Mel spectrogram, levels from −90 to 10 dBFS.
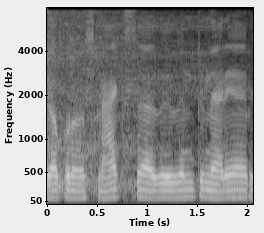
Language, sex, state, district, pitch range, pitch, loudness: Tamil, male, Tamil Nadu, Namakkal, 110-115 Hz, 110 Hz, -16 LUFS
